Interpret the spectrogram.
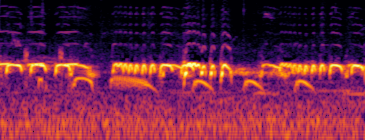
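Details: Local zebra doves calling, used to lure birds for trapping: dense rolling coos with lower arched notes overlapping, several birds blending in quick repeated phrases.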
